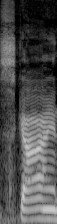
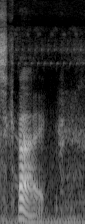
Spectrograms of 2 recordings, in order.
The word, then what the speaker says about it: SCCY: some C's and so when you look at it pronounce it Sky not you know I tried SK or but it's it's Sky uh anyhow they uh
